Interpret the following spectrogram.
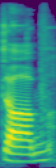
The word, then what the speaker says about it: dumb: sentence is what a dumb idea same thing it's kind of like the word num we don't pronounce the b so pretend it is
